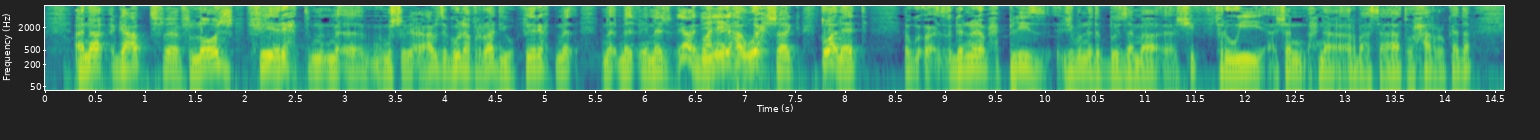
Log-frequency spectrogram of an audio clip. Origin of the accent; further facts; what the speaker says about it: Morocco; احنا جايين من المغرب 10 اشخاص عاوزين نشتغل مع، يعني عاوزين نفرح شعب حبنا، فهل يعقل اني اجي من المغرب واخلي الصيف كله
